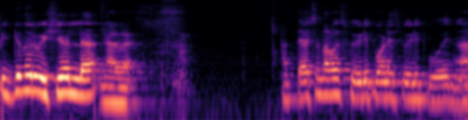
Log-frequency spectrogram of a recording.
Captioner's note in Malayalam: ചീറ്റുന്നു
